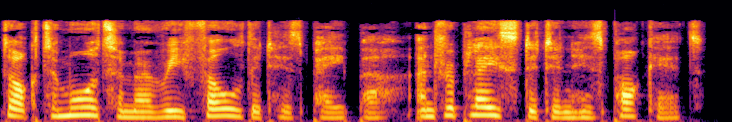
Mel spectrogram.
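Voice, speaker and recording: A woman's voice: medium pitch, a little fast, darkish tone, dry recording. Woman narrator, dry close sound. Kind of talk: scripted audiobook narration.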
